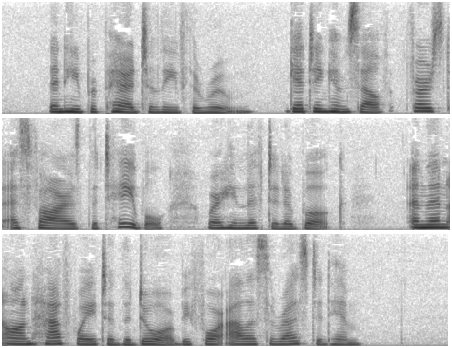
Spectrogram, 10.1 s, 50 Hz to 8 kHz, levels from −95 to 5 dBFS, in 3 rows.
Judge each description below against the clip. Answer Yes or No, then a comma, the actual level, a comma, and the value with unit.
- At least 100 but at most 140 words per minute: No, average, 190 wpm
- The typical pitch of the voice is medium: No, high, 195 Hz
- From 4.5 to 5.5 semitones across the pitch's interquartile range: No, average, 2.9 semitones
